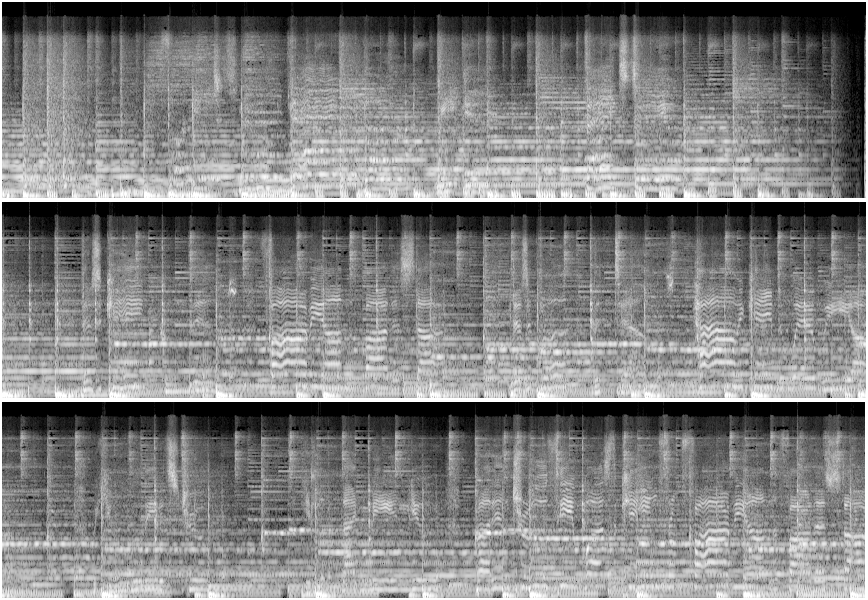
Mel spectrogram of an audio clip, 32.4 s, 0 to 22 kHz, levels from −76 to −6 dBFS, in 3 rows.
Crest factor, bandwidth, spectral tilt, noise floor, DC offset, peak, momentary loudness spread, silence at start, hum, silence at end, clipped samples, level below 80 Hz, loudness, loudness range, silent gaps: 10 dB; 17 kHz; -4 dB/octave; -32 dBFS; under 0.1%; 0 dBFS; 5 LU; 0 s; none; 0 s; 0.4%; -16 dBFS; -10 LUFS; 3 LU; none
